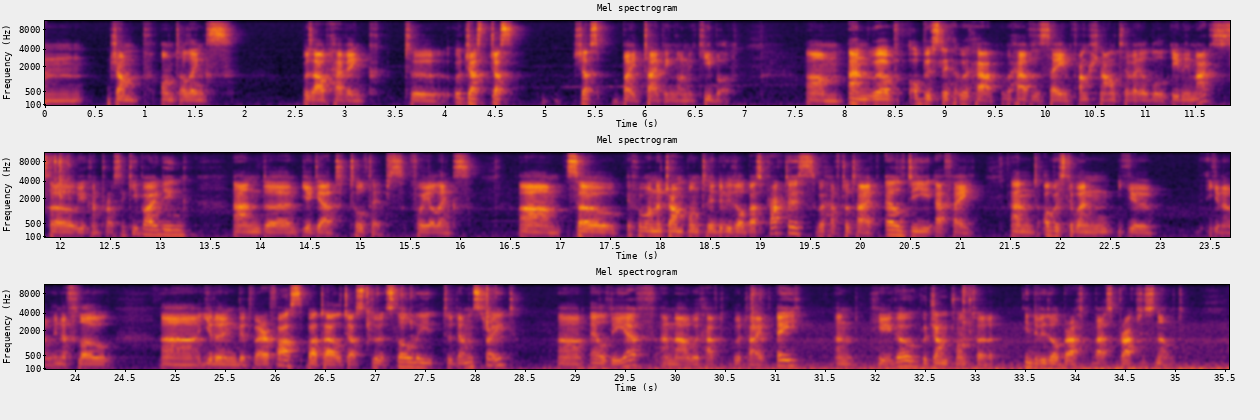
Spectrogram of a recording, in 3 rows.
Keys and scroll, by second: 11.6-12.4 typing, 26.6-28.0 typing, 30.7 a, 32.8 Tab.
